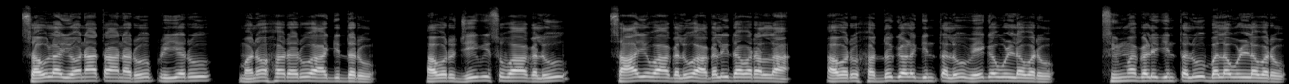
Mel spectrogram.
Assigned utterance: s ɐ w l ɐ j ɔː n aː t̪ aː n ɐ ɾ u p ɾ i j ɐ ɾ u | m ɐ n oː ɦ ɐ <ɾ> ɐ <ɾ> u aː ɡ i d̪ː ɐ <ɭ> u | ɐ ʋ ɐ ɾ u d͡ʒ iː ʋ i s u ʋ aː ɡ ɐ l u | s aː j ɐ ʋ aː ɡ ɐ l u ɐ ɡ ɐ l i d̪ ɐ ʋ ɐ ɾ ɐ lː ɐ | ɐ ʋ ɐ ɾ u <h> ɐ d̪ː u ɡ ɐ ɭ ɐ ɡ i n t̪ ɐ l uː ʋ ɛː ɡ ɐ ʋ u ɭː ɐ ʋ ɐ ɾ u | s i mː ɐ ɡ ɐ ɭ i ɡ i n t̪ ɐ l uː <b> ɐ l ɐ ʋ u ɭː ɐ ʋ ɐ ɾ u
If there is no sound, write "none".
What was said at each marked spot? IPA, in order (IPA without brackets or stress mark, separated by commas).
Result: ɾ, ɾ, ɾ, h, b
